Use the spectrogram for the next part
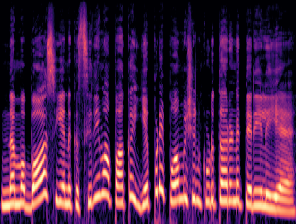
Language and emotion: Tamil, surprised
